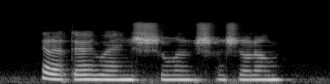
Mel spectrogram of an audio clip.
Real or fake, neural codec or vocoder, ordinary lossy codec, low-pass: fake; codec, 16 kHz, 1 kbps, FunCodec, trained on LibriTTS, 50 frames a second; MP3, 64 kbps; 7.2 kHz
